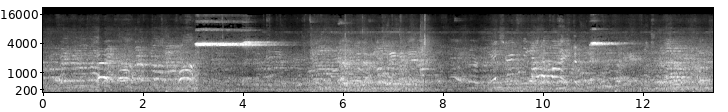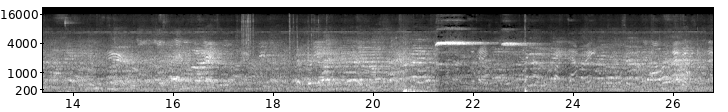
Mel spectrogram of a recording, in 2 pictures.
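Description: Overlapping voices and chatter echoing in a large gym. Short, high referee whistle blasts sound about three seconds in, around eleven seconds and twice near twenty-two seconds, with a single low thud just before the last pair.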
